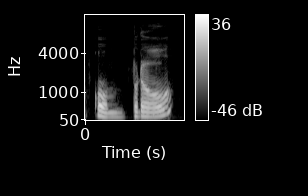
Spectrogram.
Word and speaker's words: compró: Pero si digo compró, la mayor fuerza de voz ya se produce en la última, lo que claramente evidencia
